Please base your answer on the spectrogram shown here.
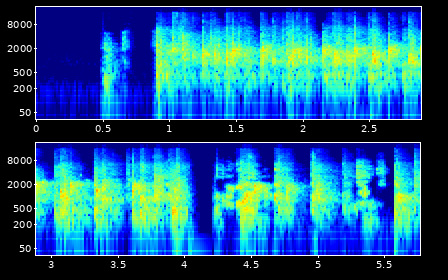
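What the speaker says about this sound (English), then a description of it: "let us now give them a round of applause" Applause from a tech seminar audience greeting software engineers: a short burst of clapping, a brief pause, then sustained dense clapping, a gap near the end before it resumes, fairly close and loud.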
